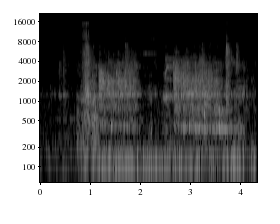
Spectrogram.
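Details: A buffalo being offered for sale gives a long, low, droning bellow of about three seconds that wavers briefly midway, with faint clatter and knocking in the background.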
